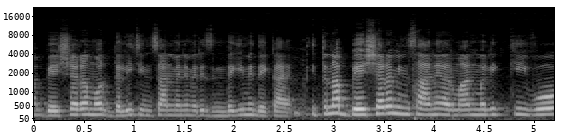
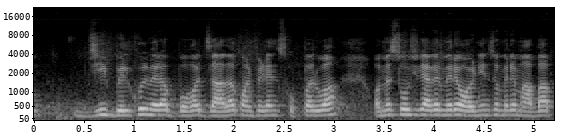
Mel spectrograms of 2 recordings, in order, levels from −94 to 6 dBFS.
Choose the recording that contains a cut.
first; 1 cut; at 2.7 s

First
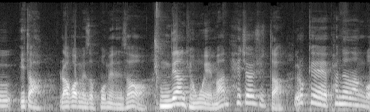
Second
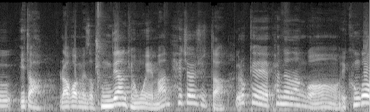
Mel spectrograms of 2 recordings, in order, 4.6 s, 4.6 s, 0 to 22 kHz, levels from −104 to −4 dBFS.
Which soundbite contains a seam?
second; 1 cut; at 1.2 s

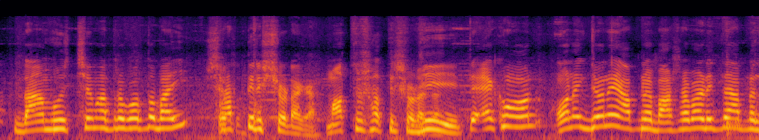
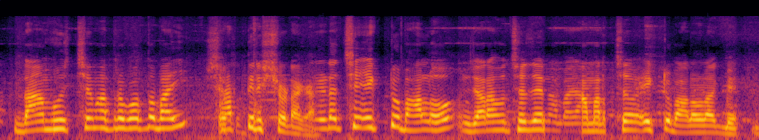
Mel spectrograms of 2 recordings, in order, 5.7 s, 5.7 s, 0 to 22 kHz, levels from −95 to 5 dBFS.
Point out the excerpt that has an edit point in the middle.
second; 1 cut; at 2.4 s

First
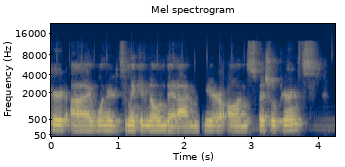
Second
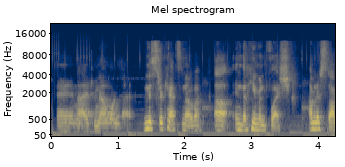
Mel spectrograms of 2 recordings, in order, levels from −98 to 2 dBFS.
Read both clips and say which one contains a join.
second; 2 cuts; at 1.2 s, 2.3 s

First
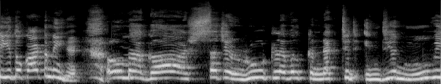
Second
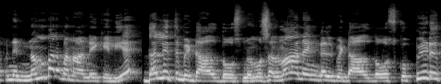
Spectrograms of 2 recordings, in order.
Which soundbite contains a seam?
second; 1 cut; at 1.4 s

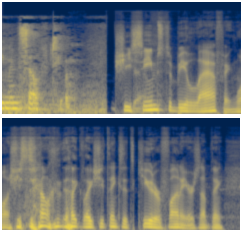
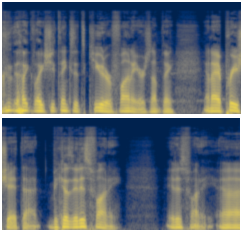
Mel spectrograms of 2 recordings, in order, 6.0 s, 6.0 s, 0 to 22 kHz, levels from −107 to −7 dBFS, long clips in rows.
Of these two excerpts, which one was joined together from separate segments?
first; 1 cut; at 1.3 s

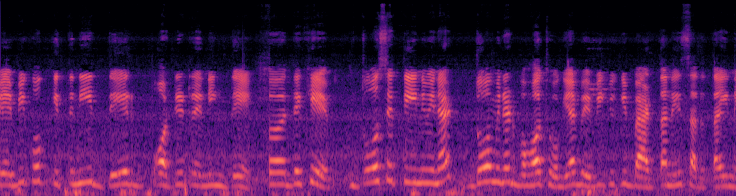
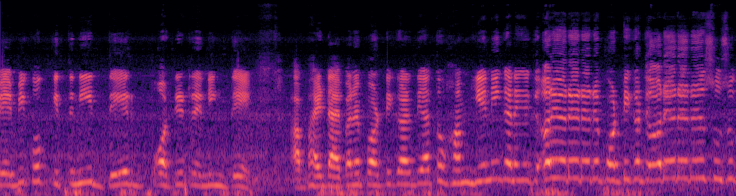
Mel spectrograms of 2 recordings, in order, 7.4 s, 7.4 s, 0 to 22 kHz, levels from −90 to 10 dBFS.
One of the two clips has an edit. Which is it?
second; 1 cut; at 2.6 s

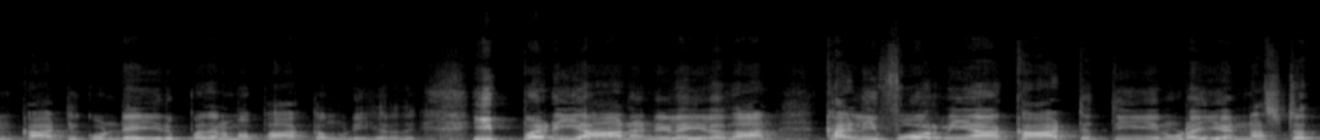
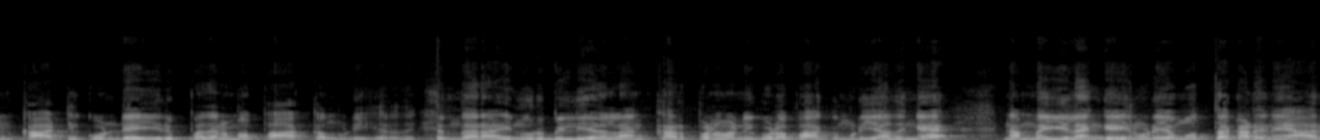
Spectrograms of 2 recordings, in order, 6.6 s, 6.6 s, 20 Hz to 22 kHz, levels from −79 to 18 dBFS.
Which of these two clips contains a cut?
second; 1 cut; at 2.2 s

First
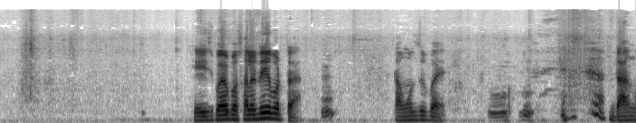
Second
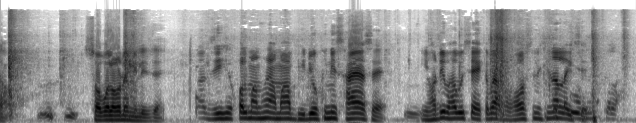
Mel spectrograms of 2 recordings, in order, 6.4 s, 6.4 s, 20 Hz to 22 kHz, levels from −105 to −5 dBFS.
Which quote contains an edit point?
second; 1 cut; at 2.1 s

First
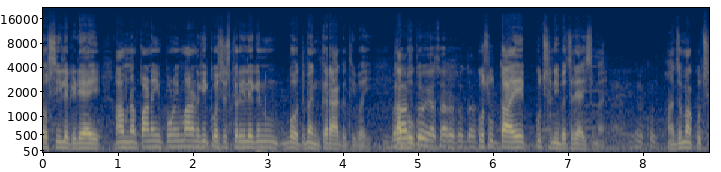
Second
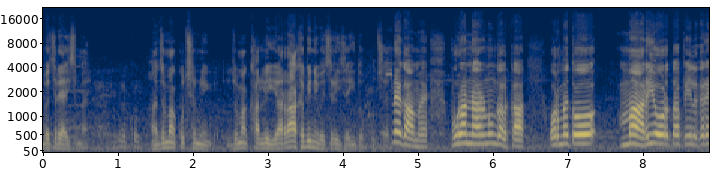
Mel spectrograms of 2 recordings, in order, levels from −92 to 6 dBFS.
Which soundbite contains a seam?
second; 1 cut; at 4.7 s

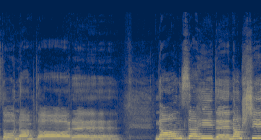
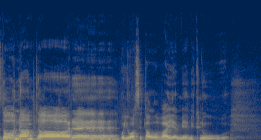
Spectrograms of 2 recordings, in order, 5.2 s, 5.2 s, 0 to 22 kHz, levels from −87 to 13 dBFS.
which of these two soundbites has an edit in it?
second; 1 cut; at 2.3 s

